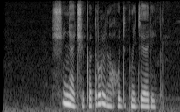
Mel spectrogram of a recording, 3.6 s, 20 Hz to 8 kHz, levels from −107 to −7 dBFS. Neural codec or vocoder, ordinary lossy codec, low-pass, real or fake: codec, 16 kHz, 8 kbps, FreqCodec, larger model; none; none; fake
